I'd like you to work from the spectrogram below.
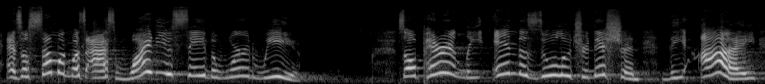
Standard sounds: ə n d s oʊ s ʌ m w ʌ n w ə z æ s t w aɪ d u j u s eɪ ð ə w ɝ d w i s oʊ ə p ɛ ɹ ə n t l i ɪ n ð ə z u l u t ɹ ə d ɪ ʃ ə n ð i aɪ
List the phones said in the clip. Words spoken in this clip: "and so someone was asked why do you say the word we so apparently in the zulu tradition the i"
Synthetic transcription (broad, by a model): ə n s oʊ s ʌ m w ʌ n w ə z æ s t w aɪ d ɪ j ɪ s eɪ ð ə w ɝ d w i s oʊ ə p ɛ ɹ ə n t l i ɪ n ð ə z u l u t ɹ ə d ɪ ʃ ə n ð i aɪ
